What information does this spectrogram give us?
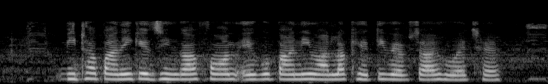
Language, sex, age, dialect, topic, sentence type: Maithili, female, 18-24, Angika, agriculture, statement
